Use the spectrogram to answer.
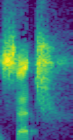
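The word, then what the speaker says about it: sech: hardly ever use it a lot of people do pronounce this one such which is 1 over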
